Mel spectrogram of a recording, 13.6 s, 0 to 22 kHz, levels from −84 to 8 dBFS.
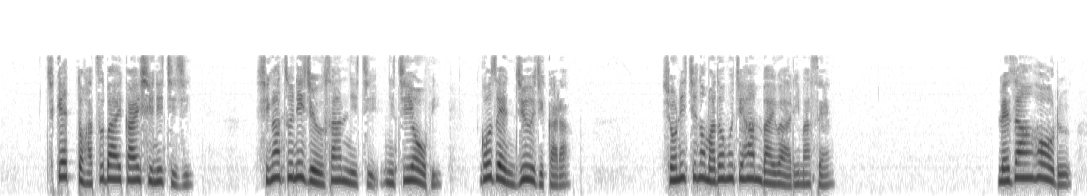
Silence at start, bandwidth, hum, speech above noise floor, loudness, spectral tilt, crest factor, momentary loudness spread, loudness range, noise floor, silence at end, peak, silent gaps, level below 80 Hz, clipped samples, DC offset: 0.6 s; 8 kHz; none; 48 dB; -21 LUFS; -5.5 dB/octave; 18 dB; 14 LU; 4 LU; -68 dBFS; 0.2 s; -4 dBFS; 12.40-12.46 s; -64 dBFS; under 0.1%; under 0.1%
